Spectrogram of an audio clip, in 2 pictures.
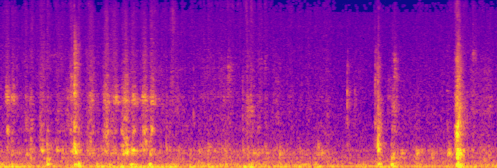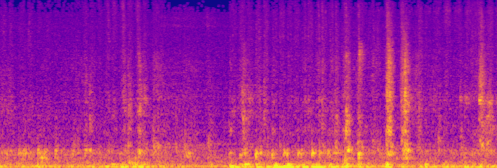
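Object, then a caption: Leather boot toe cap. A tan Tricker's Stow leather brogue boot in Acorn, standing hollow and empty on a table, is rubbed in small circles on the toe cap with a cloth over the fingertips. The sound is a quiet, steady, low cloth-on-leather rubbing with soft scratchy swishes and a few sharper ticks that stand out briefly.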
